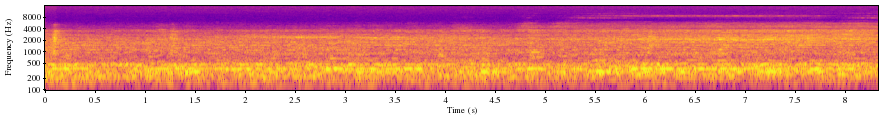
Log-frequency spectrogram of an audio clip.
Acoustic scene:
subway train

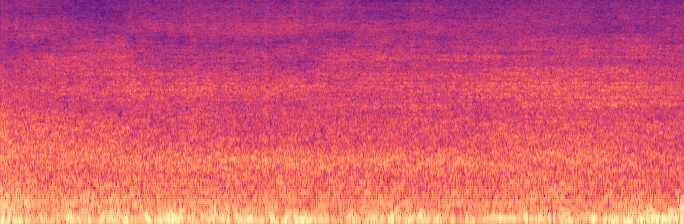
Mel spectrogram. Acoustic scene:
street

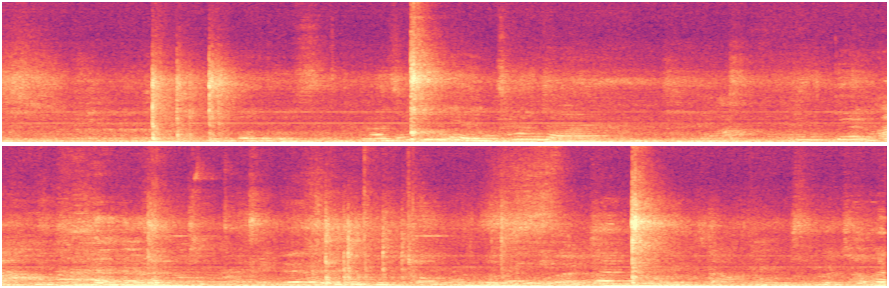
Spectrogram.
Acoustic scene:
cafe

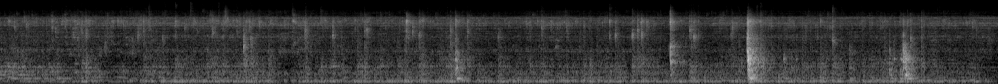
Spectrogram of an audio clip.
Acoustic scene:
kitchen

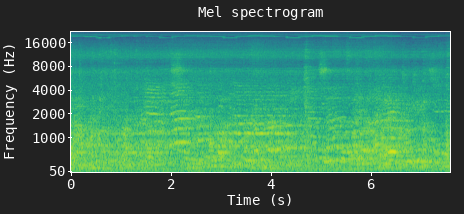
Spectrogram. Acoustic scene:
cafe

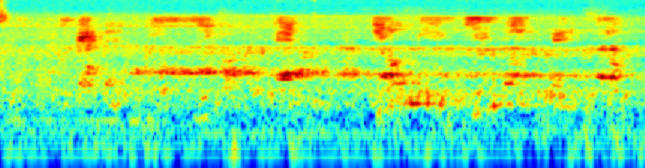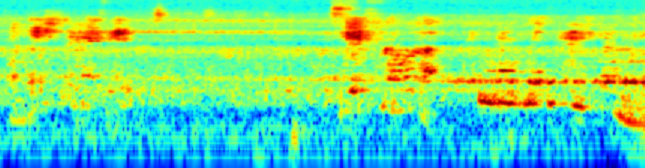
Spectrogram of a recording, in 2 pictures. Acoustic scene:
subway train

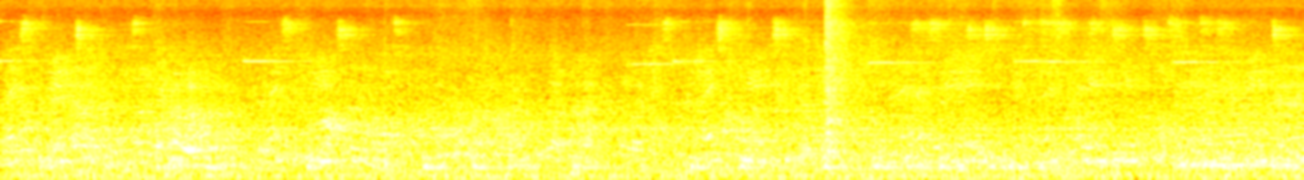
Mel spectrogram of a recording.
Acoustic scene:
subway station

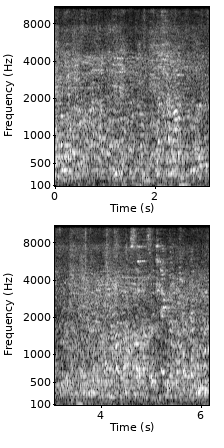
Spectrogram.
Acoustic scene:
cafe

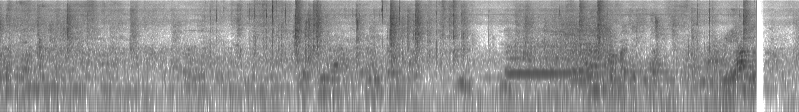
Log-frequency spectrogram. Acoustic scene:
crowded indoor space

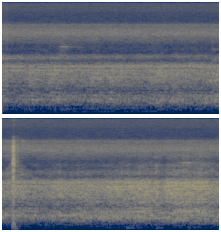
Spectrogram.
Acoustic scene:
subway train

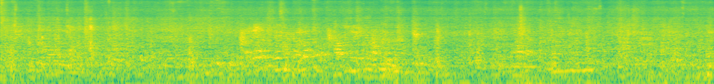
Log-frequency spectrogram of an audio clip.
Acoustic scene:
subway station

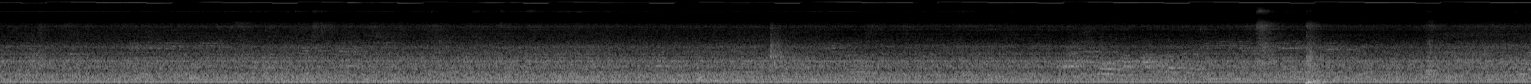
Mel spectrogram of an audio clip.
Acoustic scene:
cafe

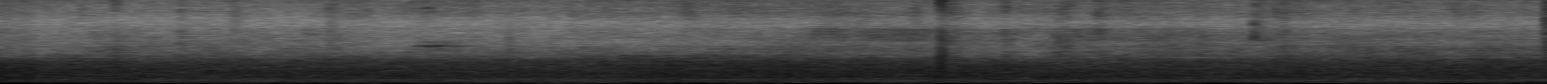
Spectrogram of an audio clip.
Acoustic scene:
residential area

